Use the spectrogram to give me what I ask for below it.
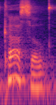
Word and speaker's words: castle: The castle، طبعا التي ما يلفظ، ما تلفظ كاستل، لا.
